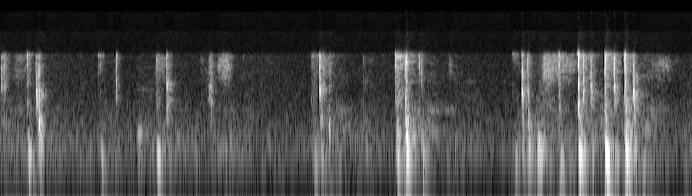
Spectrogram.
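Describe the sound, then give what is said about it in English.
Fingers type a name on a computer keyboard, quiet clicking keystrokes in irregular bursts with short pauses between runs, the densest flurries toward the end. “So I'm going to type in my name,”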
